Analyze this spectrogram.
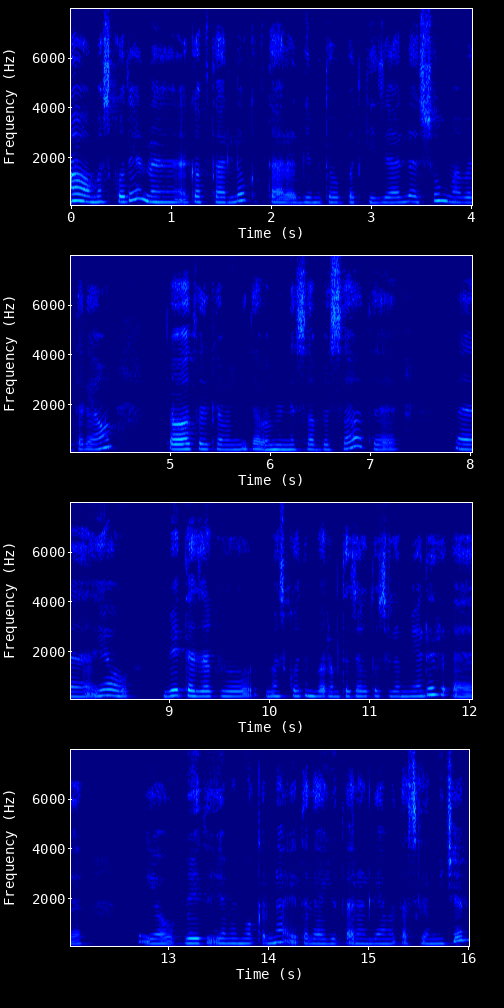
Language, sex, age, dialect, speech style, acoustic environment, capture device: Amharic, female, 25-34, Ethiopia - Addis Ababa, happy, silence, mobile / Linux / Chrome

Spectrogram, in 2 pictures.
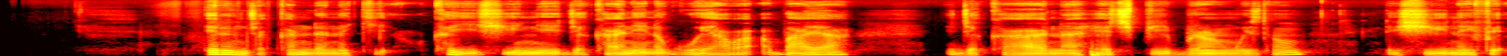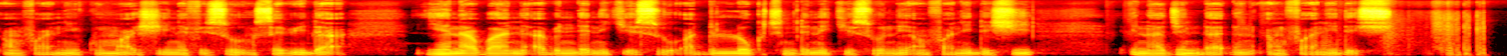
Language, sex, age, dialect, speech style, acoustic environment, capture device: Hausa, male, 25-34, Nigeria - Kano, happy, nature, mobile / Linux / Chrome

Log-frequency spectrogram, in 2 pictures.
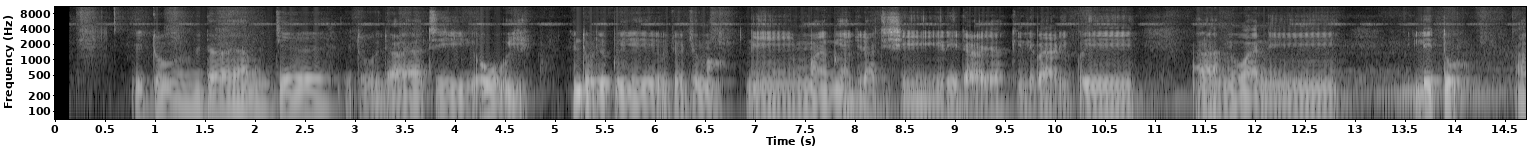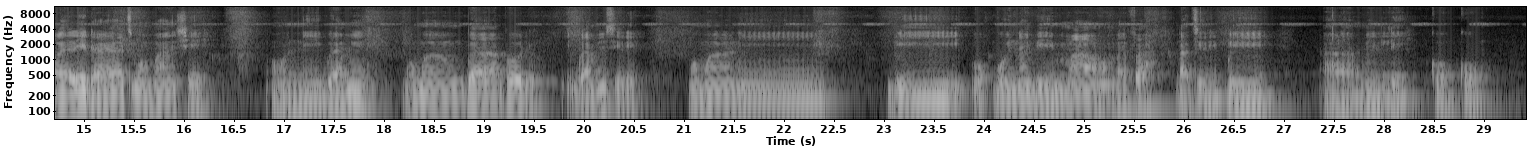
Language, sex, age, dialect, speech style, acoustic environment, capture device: Yoruba, male, 25-34, Nigeria - Ibadan, happy, nature, mobile / Linux / Chrome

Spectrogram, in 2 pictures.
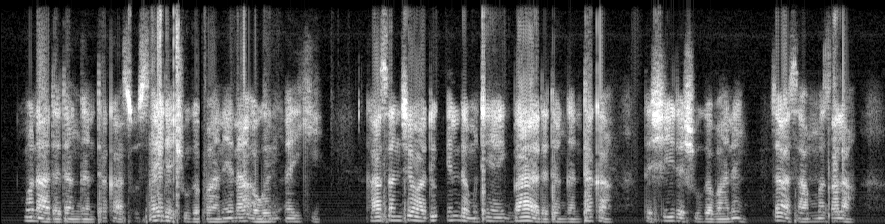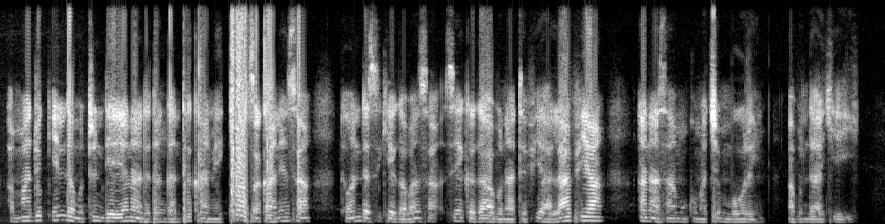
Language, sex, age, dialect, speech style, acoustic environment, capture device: Hausa, male, 25-34, Nigeria - Nigerian Standard, happy; excited, silence, desktop / Windows / Chrome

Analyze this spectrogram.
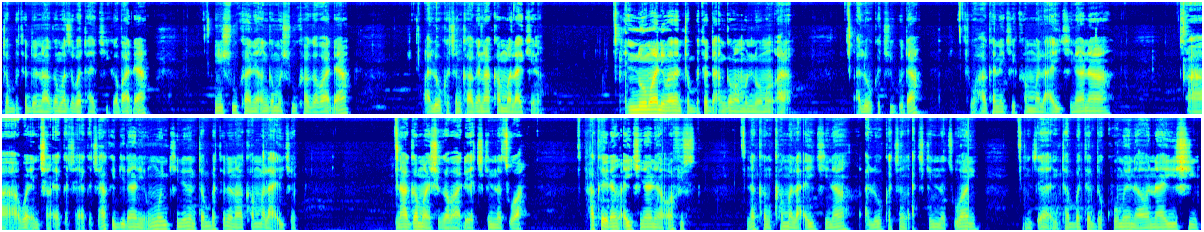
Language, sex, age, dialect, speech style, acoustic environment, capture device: Hausa, male, 35-44, Nigeria - Kano, happy; tired; relaxed; focused; excited, nature; silence; appliances, mobile / Linux / Chrome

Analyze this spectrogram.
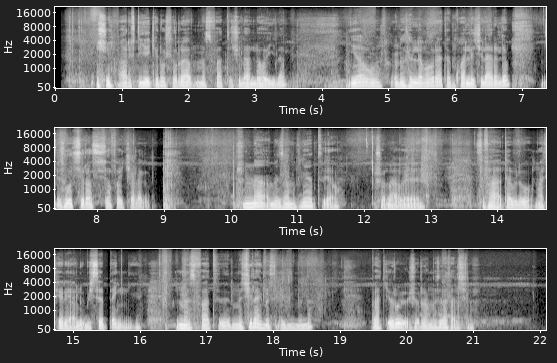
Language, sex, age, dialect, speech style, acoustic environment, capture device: Amharic, male, 18-24, Ethiopia - Addis Ababa, happy, silence, mobile / Linux / Chrome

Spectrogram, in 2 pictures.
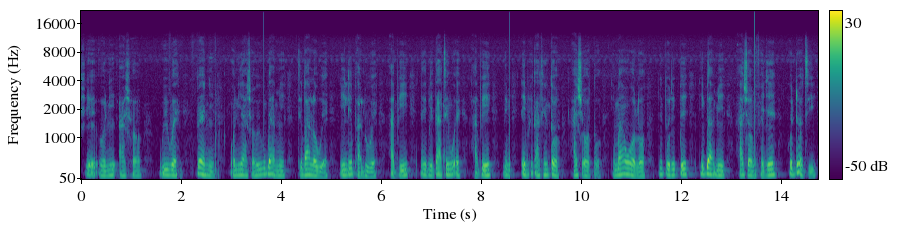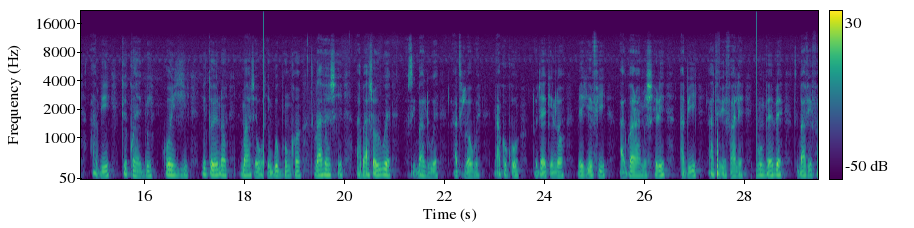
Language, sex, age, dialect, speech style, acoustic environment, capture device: Yoruba, female, 18-24, Nigeria - Lagos Yoruba, relaxed; happy, silence; nature, mobile / macOS / Safari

